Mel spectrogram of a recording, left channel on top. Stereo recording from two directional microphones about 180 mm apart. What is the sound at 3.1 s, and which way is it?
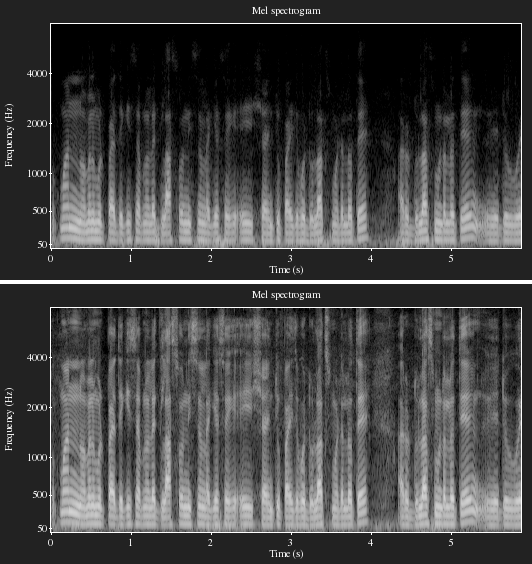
Speech, 30° right (ahead or behind).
